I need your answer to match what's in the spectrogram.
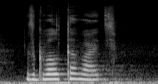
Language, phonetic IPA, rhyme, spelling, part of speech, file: Belarusian, [zɡvaɫtaˈvat͡sʲ], -at͡sʲ, згвалтаваць, verb, Be-згвалтаваць.ogg
- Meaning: 1. to rape; to corrupt 2. to force 3. to oppress 4. to rob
